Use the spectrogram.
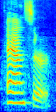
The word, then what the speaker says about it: answer: wrist wrinkle rub and it's also silent in some of the most common words like when you say to sword who answer that's it for today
